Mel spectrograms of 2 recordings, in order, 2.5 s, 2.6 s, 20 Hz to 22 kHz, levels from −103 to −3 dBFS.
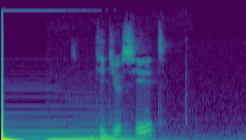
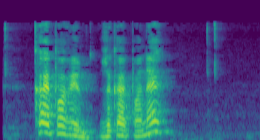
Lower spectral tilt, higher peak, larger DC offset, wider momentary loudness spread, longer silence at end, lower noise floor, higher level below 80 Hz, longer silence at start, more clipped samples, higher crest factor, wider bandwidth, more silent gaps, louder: first, -6 dB/octave vs -4.5 dB/octave; about the same, -2 dBFS vs -2 dBFS; neither; first, 17 LU vs 8 LU; about the same, 0.95 s vs 0.9 s; first, -67 dBFS vs -50 dBFS; first, -32 dBFS vs -62 dBFS; second, 0 s vs 0.35 s; neither; about the same, 20 dB vs 22 dB; first, 16.5 kHz vs 11.5 kHz; neither; second, -36 LUFS vs -20 LUFS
